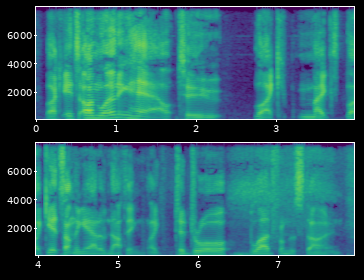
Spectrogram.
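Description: A man speaks very slowly with an Australian accent, his pitch in the medium range. His pitch swings very widely, and the recording is very clean with a silent background. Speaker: comedian. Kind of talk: stand-up comedy. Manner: profane, animated, heckling the crowd.

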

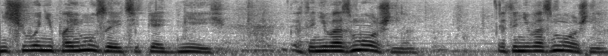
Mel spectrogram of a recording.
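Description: This man's voice is high-pitched and nervous in tone. Noticeable background noise runs behind him. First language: Russian. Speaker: poet. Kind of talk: poetry reading in Russian.

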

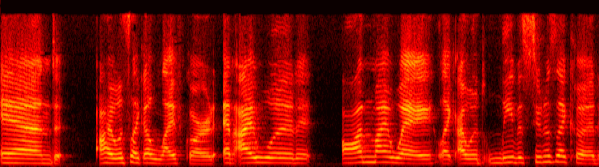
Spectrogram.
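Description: At a high pitch and fairly slow pace, a woman talks with a Utah accent and ordinary pitch variation. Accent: Utah American English. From northern Utah. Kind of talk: casual interview chat.

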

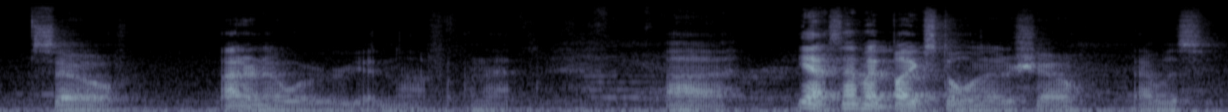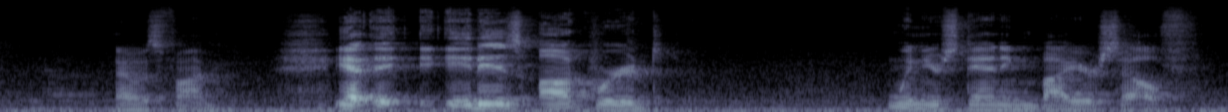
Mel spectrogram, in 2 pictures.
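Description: A man with a very deep, low voice speaks with long, frequent pauses and big swings in loudness, and the room echo is audible. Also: ordinary pitch variation, moderate pace. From Vermont. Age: 30s. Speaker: painter. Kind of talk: casual interview chat. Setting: art gallery studio.

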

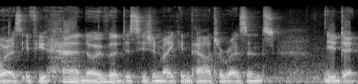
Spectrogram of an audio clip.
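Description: Over noticeable background noise and audible room echo, a man with an Australian accent talks at a very fast pace with a very deep, low pitch. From Brisbane, Australia. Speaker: city councillor. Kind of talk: radio interview.

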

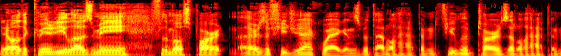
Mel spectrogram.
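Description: Speaking fairly quickly with an American accent, a man uses an ordinary speaking voice that sits fairly low and has ordinary pitch variation. The sound is dry and close with no echo, and the background is quiet. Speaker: podcast host. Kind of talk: casual monologue. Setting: recording at home.

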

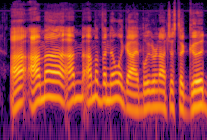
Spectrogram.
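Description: Loud and fairly quick, a man speaks with very wide pitch swings over a quiet background. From New Jersey. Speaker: video game journalist and show host. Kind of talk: casual storytelling interview.

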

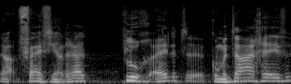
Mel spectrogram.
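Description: A somewhat breathy male voice at a very fast pace with ordinary pitch variation. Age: middle-aged. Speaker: organisation consultant, former cycling commentator. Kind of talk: panel discussion. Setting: live event at a festival. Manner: halting.

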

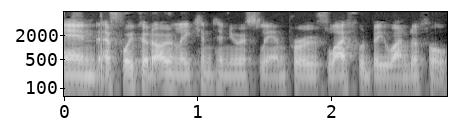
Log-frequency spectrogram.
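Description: A man at a fairly quick pace, in a New Zealand accent. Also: quiet background. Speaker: agile coach. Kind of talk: interview.

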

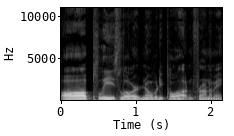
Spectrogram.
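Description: An American-accented man speaks with a very deep, low voice. His pitch variation is ordinary. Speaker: radio talk show host. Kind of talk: talk radio conversation. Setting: radio studio. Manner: energetic.

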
